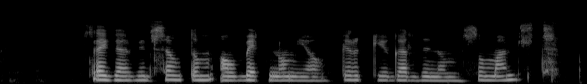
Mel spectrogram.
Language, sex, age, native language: Icelandic, female, 40-49, Filipino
